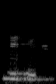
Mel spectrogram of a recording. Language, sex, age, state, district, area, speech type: Hindi, female, 18-30, Uttar Pradesh, Bhadohi, rural, conversation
